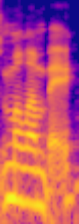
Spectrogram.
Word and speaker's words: Malombe: spelled easily enough but it's malumbay correct malombe so my apologies um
